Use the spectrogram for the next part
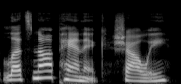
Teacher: That's the let's structure, falling tone, taking control.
